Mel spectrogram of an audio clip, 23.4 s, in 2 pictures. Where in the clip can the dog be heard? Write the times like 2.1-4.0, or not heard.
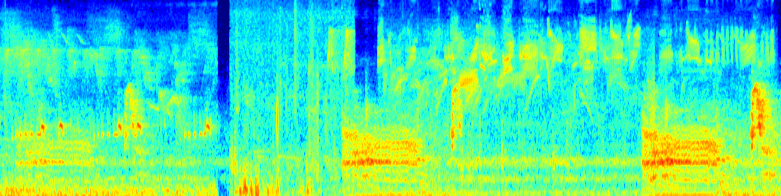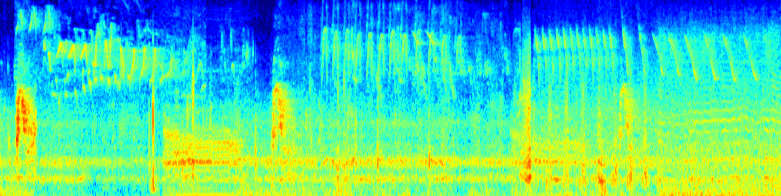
0.2-2.4, 5.2-7.0, 9.7-12.3, 14.2-16.6, 19.4-21.5.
